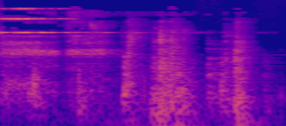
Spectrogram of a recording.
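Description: A door being opened for an arriving visitor in a house: a few faint creaking, thudding bursts follow one another, with no voices alongside.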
